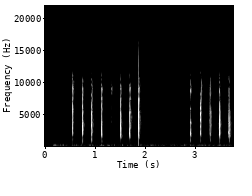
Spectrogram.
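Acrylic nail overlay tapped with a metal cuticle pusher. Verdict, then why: Dry. A cuticle pusher taps repeatedly on an acrylic nail overlay, making twelve short, sharp, high-pitched clicks with a brief pause between two runs. The taps sound dry, and the overlay is basically dry.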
